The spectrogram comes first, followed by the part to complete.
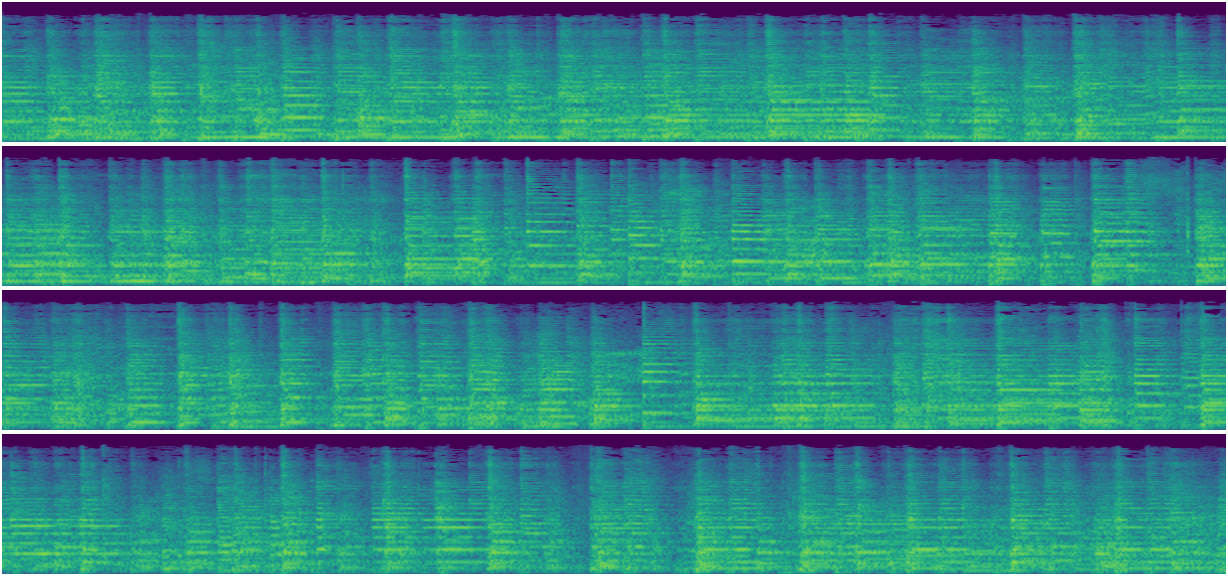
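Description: Acoustic guitar playing an instrumental swing jazz solo, a steady stream of plucked notes.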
